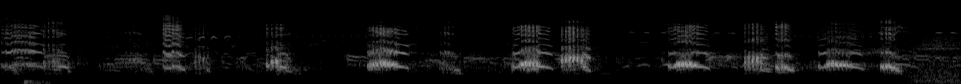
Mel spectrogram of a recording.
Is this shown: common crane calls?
yes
